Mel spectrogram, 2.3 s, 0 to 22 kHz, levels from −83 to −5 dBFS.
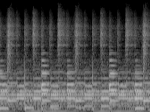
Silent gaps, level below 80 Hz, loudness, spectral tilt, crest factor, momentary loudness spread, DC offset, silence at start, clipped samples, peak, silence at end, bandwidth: none; -48 dBFS; -29 LUFS; -3 dB/octave; 16 dB; 2 LU; under 0.1%; 0 s; under 0.1%; -12 dBFS; 0 s; 19.5 kHz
